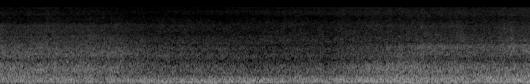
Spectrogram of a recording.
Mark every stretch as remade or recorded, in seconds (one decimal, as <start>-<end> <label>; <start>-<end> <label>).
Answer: 0.0-0.4 recorded; 0.4-2.3 remade; 2.3-5.3 recorded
